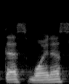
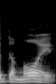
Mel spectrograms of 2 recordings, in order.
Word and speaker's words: Des Moines: got nothing you know I actually thought it really was Des Moines us until I was like ten years old cuz I never heard it pronounced and then my sister was like oh yeah we're going to Des Moines I'm like what's the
